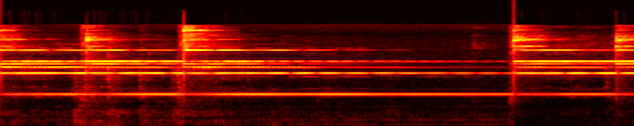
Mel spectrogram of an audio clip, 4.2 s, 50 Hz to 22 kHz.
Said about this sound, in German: Ein schicker Glockenturm auf dem Schulneubau rief dann ab 1926 zum Unterricht und zur Pause.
